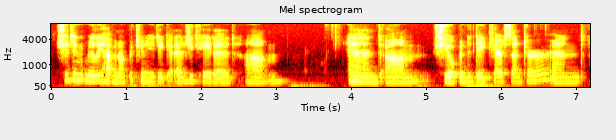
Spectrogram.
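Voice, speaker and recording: Woman from hawaii, lowish smooth voice, thoughtful interview chat. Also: fairly even intonation, moderate pace. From Hawaii, United States. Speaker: oncologist guest. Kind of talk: conversational interview.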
